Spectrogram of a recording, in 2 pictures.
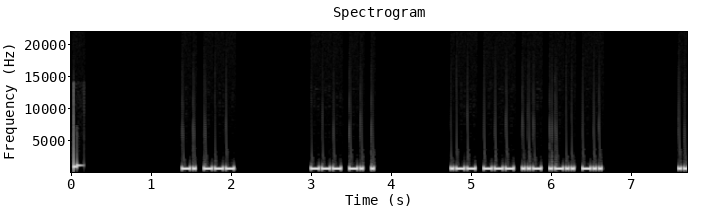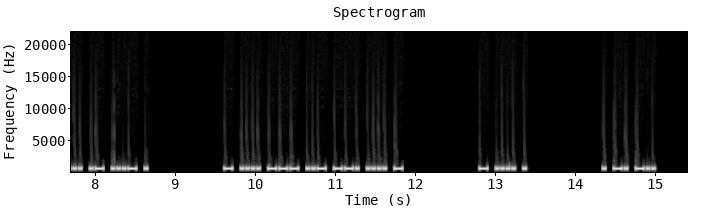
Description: Morse code, heard as a keyed tone, about 34 wpm, 700 Hz. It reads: NO ONE WOULD HAVE THOUGHT THE END
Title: 4x Word-Spacing - Sentences from Top 300 Words - 35wpm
